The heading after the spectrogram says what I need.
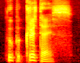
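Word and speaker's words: ὑποκριτής: here we go so hypocrite is a Greek word spelled with English letters and the accent is actually on the CR so Hypocrites is the Greek word but we say hypocrite yeah what Jesus means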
